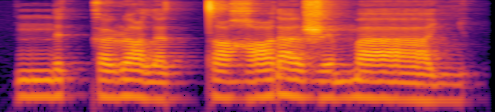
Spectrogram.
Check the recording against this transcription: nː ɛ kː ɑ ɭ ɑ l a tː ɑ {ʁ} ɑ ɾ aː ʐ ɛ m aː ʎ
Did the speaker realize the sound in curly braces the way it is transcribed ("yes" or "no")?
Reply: yes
